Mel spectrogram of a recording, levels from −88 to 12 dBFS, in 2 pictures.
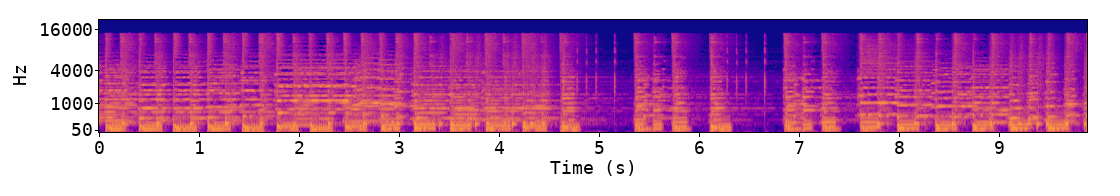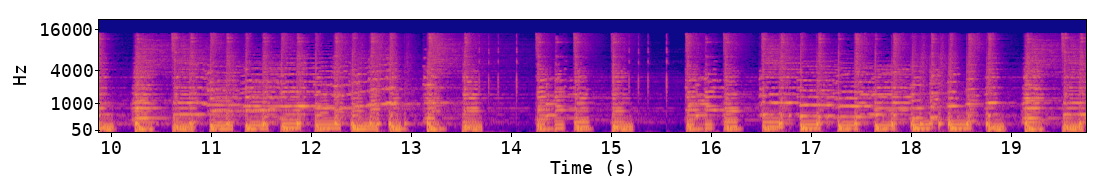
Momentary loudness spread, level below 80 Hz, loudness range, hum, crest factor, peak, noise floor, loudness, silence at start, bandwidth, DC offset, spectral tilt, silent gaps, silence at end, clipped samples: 5 LU; -26 dBFS; 4 LU; none; 16 dB; -2 dBFS; -38 dBFS; -18 LUFS; 0 s; 14.5 kHz; under 0.1%; -5 dB/octave; none; 0 s; under 0.1%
